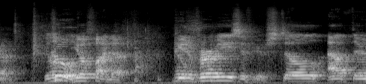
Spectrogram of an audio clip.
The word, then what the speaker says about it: Purves: How do you pronounce his last name? Purves. Purves.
